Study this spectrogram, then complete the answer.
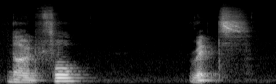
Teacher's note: So the R becomes a part of the first part of the next word.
